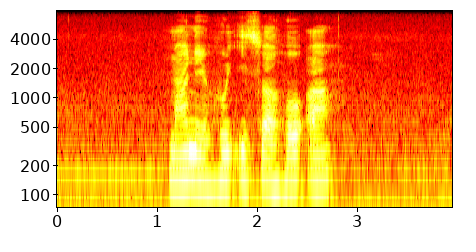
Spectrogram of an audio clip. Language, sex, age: Southern Sotho, male, 29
